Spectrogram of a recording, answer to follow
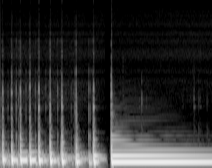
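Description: Bass guitar intro played back from a mix, with an effect panned alternately left and right: a quick run of repeated plucked notes, about five a second. About two seconds in, a long sustained low bass note takes over.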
